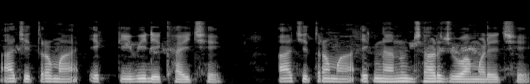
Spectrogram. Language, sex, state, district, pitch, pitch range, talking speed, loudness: Gujarati, male, Gujarat, Valsad, 130 Hz, 120-140 Hz, 145 wpm, -19 LUFS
